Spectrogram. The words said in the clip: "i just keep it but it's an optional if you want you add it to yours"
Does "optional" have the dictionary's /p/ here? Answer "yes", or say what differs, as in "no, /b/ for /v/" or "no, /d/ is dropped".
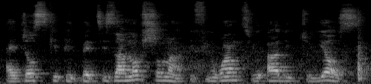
no, /f/ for /p/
